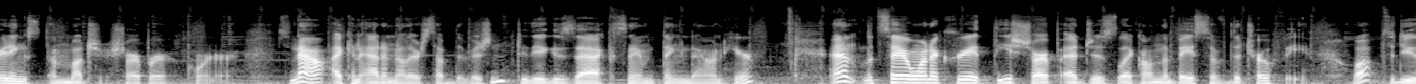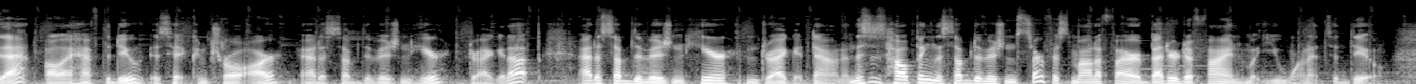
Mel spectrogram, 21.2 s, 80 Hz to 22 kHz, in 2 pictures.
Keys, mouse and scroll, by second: 0.8-1.3 scroll down 3, 1.3 shift+middle click, 1.9-2.4 scroll up 3, 2.0 shift+middle click, 2.8 ctrl+r, 5.7 click, 6.3 middle click, 6.7-7.7 scroll up 1, 7.7-8.7 scroll up 1, 8.8 middle click, 9.6 scroll down 1, 9.8 shift+middle click, 10.1-10.7 scroll up 3, 10.3 shift+middle click, 12.1 ctrl+r, 13.8 click, 14.7 ctrl+r, 16.8 click, 17.0 shift+middle click, 17.2 scroll up 1, 17.6 shift+middle click, 17.8-18.4 scroll up 1, 18.4 z, 18.9-20.3 scroll up 2, 20.3-21.2 scroll down 5, 20.8 shift+middle click.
